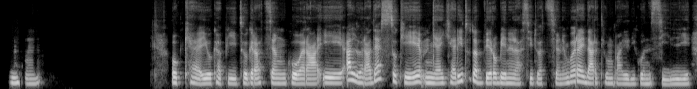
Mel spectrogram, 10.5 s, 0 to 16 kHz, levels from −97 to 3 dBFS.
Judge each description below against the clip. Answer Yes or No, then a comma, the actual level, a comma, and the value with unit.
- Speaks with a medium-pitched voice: Yes, medium, 175 Hz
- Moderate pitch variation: No, narrow, 2.3 semitones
